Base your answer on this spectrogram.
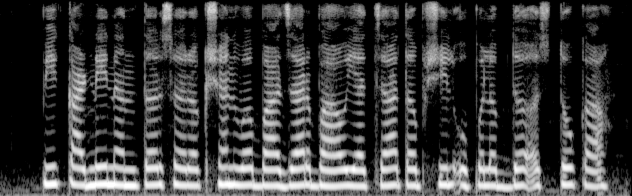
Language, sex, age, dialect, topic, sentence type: Marathi, female, 18-24, Northern Konkan, agriculture, question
